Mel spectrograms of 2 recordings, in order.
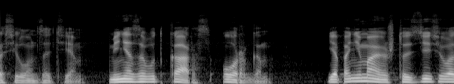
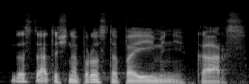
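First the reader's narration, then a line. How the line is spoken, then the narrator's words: Grumbling mutter. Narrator (Russian): пробурчал пришелец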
